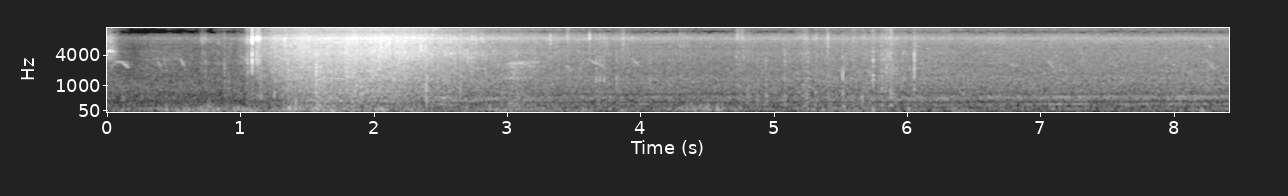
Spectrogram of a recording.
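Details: Western honey bee swarm being knocked into a box for relocation: a loud rushing burst early on, then a steady, soft, low buzzing hum that continues to the end.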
